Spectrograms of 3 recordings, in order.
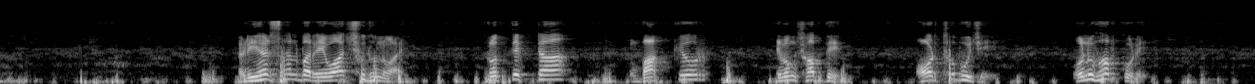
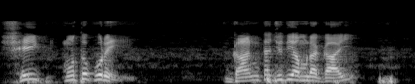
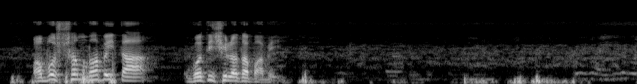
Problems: constant background noise, continuous background conversations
